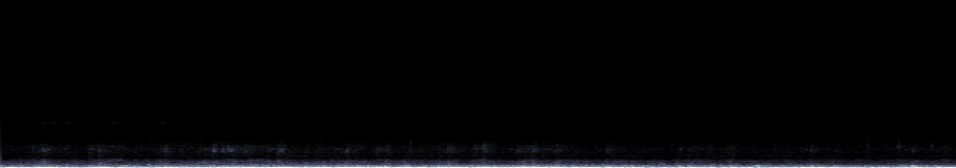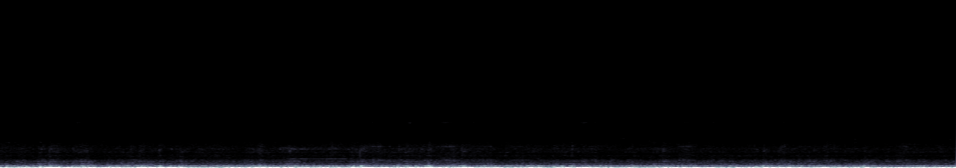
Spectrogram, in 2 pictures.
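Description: Steady low rumble of a passenger train running along the line: wheels and running gear on the rails at cruising speed, with no distinct rail-joint clicks.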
